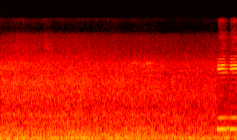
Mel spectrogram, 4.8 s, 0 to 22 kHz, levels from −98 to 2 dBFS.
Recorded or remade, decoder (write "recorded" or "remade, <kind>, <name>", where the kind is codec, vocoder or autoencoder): recorded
